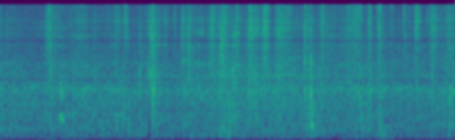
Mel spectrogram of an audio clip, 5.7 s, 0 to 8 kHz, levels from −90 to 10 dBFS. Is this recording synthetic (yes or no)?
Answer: yes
